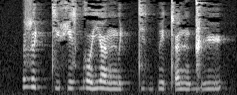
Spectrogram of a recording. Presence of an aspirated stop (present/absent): absent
